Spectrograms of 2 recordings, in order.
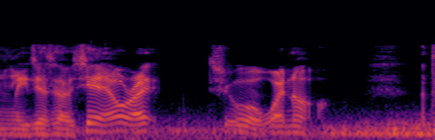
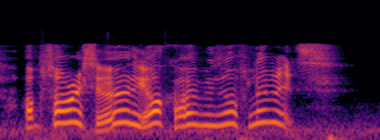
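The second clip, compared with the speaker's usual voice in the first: silly put-on squeal, very high and very loud; 11 dB louder than usual. Retelling what a man said at the archive door, ridiculous put-on voice. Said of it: "doing a ridiculous voice".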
